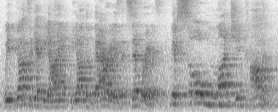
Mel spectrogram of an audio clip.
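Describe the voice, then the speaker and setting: A man's voice: sits high, unhurried. A man playing a fervent left-wing agitator who declaims like a preacher at a staged play reading. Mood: rallying. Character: fervent left-wing agitator rallying workers against the rich. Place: staged reading in an echoey room, distant mic. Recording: echoey noisy room from far off.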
